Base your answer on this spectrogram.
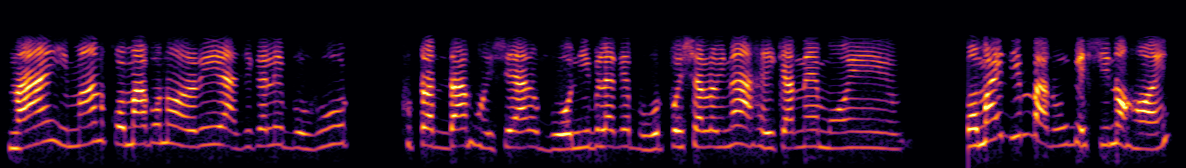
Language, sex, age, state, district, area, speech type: Assamese, female, 30-45, Assam, Kamrup Metropolitan, urban, conversation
